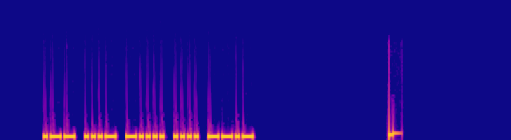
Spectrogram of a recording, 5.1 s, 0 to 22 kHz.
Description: Morse code, heard as a keyed tone, about 34 wpm, 700 Hz. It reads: WV6HQ
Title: USA Call Signs - 5 Characters - 2x Character Spacing - 35wpm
